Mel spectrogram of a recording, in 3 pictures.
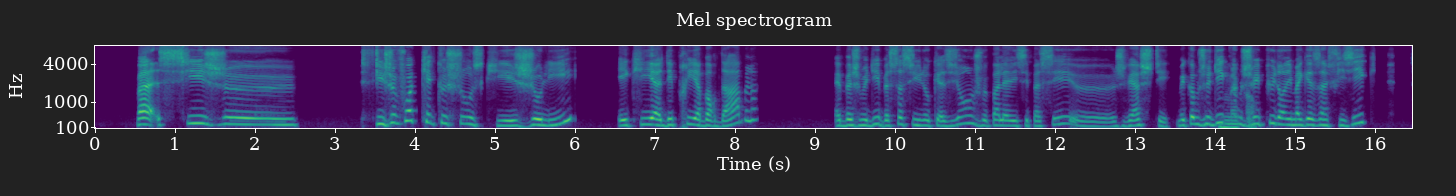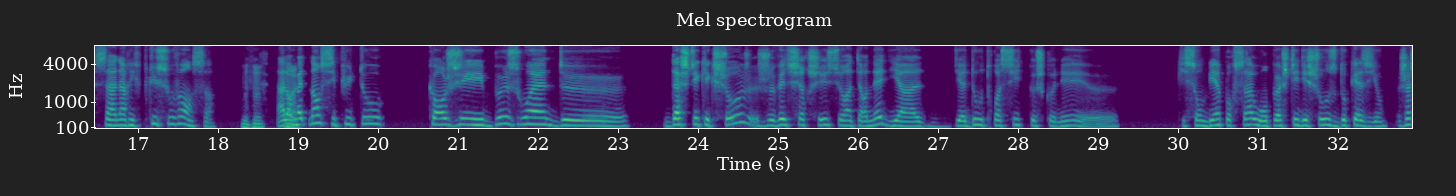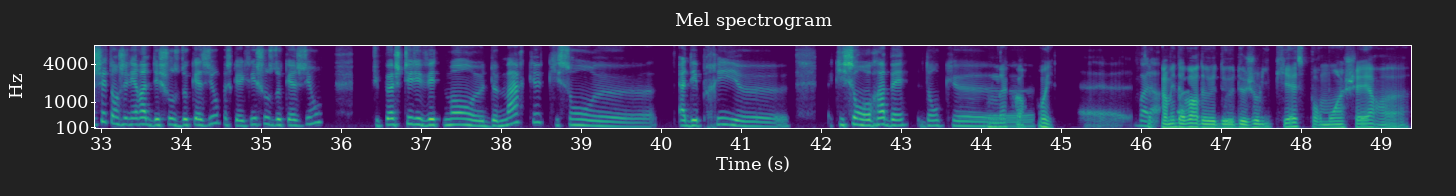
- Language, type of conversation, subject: French, podcast, Tu t’habilles plutôt pour toi ou pour les autres ?
- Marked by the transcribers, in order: none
